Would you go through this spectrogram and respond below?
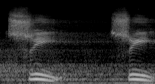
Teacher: upayakan keluar suaranya itu secara shafir ya. Mana shafir itu anginnya itu jelas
